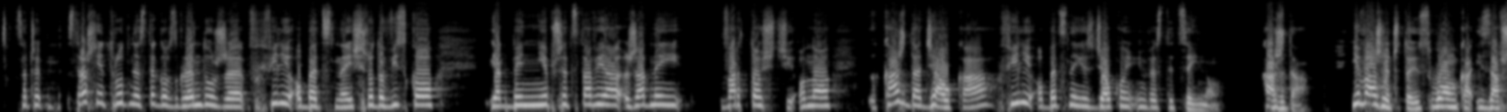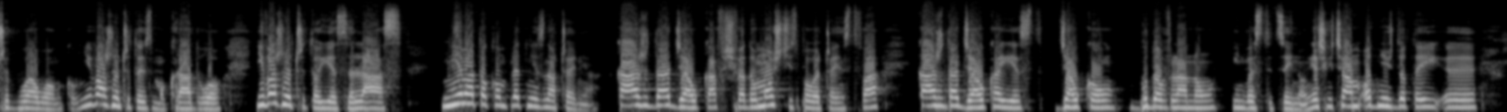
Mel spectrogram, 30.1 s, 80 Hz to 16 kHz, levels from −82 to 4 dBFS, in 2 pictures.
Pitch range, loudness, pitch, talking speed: 185-245 Hz, -24 LUFS, 210 Hz, 135 wpm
